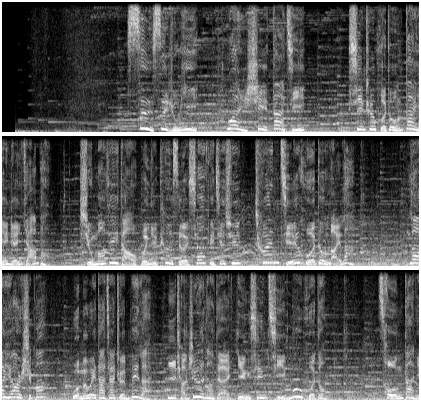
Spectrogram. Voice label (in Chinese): 男 年轻 节日喜庆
